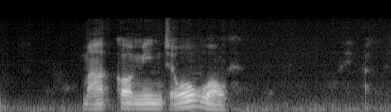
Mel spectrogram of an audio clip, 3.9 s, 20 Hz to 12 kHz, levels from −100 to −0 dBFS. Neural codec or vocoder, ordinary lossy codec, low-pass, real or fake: codec, 16 kHz, 0.8 kbps, ZipCodec; MP3, 96 kbps; 7.2 kHz; fake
